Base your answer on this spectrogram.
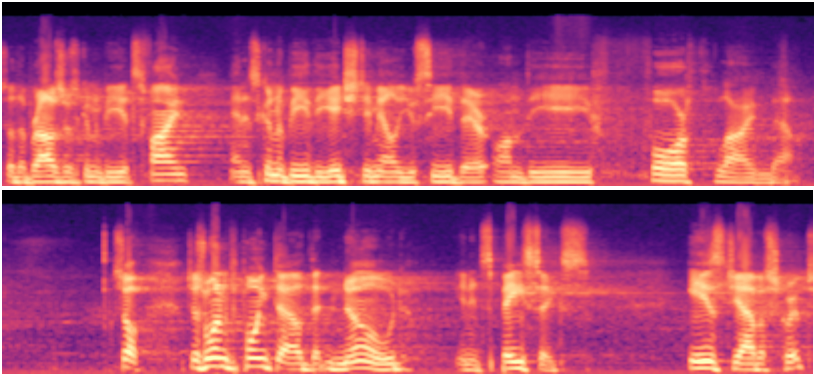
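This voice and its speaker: Speaking at a moderate pace with a non-native accent, this voice shows ordinary pitch variation and long, frequent pauses over noticeable background noise. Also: man, medium pitch for a man. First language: not English. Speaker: tech meetup presenter. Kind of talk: technical presentation. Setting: live meetup with audience.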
